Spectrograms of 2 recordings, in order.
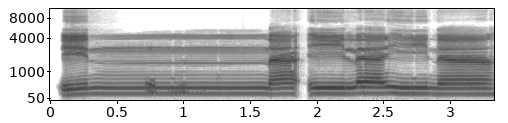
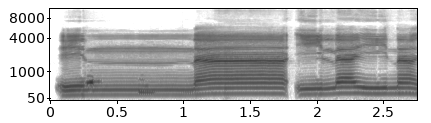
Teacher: Inna ilaina sehingga na jadi panjang. Jadi inna ketika membaca na tidak ditekan, tidak dipanjangkan.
